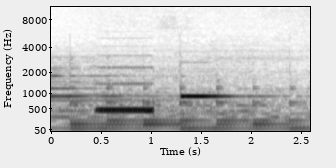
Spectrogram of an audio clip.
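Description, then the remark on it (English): A phone line rings out on an outgoing call, a steady electronic ringback tone sounding in short bursts over a low, droning hum, with no voices. “I make the call, but the person who picks up the phone, unexpectedly, is not Ken Daphne, but one of his and Terry's children, a son.”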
